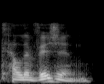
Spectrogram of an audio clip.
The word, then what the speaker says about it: television: If a word end with io n usually u the stress is before io n. Uh example um example television. Uh so the stress is here television.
